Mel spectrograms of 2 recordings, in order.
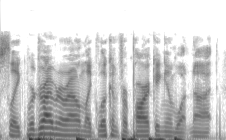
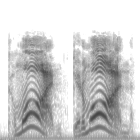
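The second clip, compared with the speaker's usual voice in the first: high, drawn-out pleading holler; imitated heckler's demand; 10 semitones higher than usual. Fan standing up calls to the host, heckling. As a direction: call out slowly like an insistent fan.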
